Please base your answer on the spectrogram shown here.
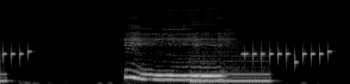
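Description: A phone ringtone sounds in short repeated electronic beeps, broken by a longer loud burst of other sound, then the rapid beeping ring resumes; a voice briefly says a word.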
